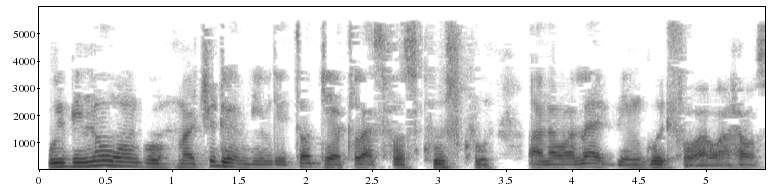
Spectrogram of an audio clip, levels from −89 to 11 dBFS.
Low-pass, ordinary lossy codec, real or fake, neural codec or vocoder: 5.4 kHz; MP3, 24 kbps; fake; codec, 32 kHz, 1.9 kbps, SNAC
